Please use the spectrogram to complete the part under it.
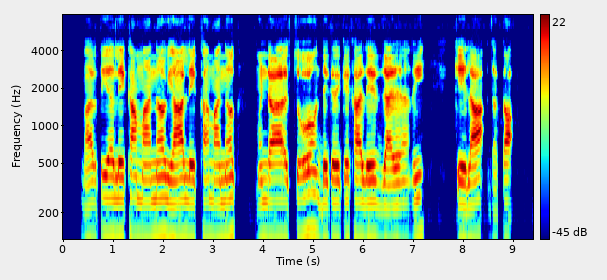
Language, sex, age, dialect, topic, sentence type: Marathi, male, 18-24, Southern Konkan, banking, statement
